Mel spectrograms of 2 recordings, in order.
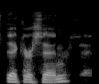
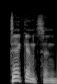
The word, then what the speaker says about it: Dickinson: I mean Bruce want you want Bruce Dickerson. Dickinson. Dickinson. Dickinson. Oh, I say it wrong.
